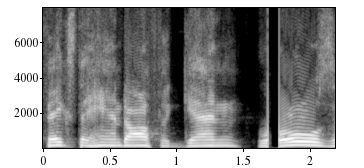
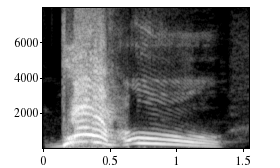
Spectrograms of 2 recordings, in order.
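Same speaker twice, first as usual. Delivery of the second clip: sudden high yell with a drawn-out ooh; 7 semitones higher, 3 dB louder than usual. Reacting to a near interception while watching the game: yelling into the mic. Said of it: "I just yelled in the".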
